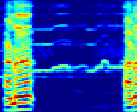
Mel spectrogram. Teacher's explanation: గొంతుతో పాటు ముక్కు నుంచి కూడా గాలి వెళ్తుంది. అందుకని వీటిని అనునాసికలు అంటారు.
